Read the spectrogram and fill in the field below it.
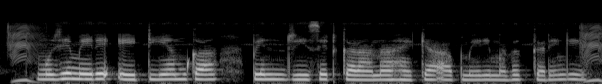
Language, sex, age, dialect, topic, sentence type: Hindi, female, 31-35, Hindustani Malvi Khadi Boli, banking, question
